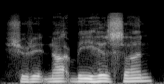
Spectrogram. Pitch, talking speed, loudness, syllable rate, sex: 135 Hz, 220 wpm, -13 LUFS, 4.1 syllables/s, male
